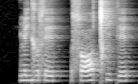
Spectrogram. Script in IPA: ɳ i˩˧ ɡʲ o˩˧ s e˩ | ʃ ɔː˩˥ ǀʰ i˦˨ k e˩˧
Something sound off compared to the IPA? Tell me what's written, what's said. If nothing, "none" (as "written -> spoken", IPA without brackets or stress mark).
ʃ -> s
